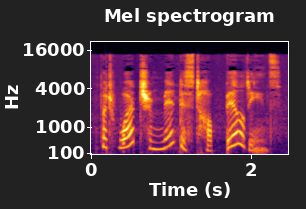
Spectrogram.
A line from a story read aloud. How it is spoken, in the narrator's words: exclaimed the ladybug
